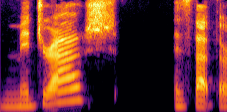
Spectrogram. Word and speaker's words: midrash: What she talks about in there is, I believe it's called midrash. Is that the right pronunciation of midrash?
